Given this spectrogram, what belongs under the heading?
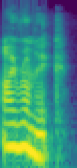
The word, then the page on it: ironic: British English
